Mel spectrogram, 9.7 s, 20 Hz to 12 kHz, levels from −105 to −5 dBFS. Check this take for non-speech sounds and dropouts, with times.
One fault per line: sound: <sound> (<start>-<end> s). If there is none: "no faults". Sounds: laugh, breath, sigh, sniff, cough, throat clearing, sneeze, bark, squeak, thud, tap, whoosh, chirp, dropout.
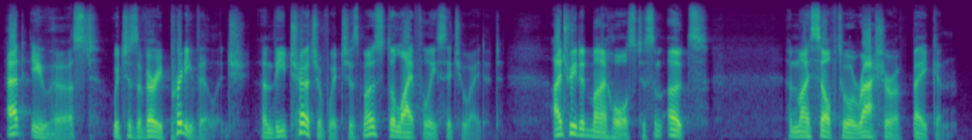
no faults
